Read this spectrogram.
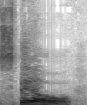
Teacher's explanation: Spill ends with a voiced L sound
